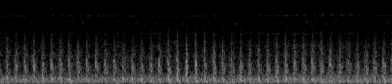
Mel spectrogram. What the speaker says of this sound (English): I think this helicopter is picking up somebody here at this building that died or needs help.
